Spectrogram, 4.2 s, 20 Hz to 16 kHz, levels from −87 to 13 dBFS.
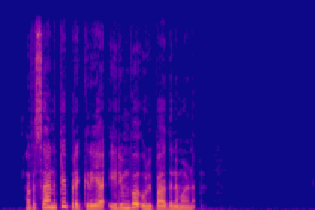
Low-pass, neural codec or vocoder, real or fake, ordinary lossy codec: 14.4 kHz; none; real; AAC, 96 kbps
